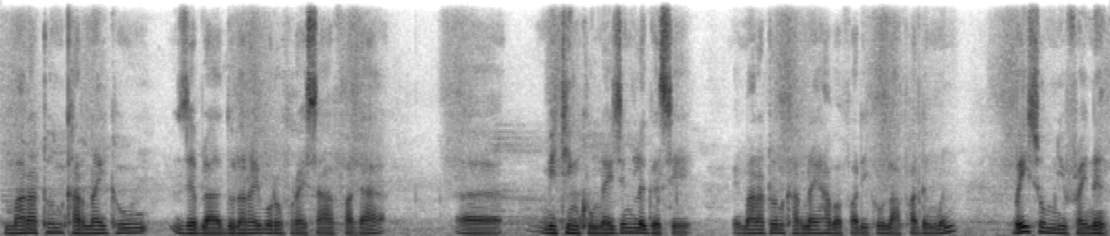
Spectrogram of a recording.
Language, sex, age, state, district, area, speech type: Bodo, male, 30-45, Assam, Udalguri, urban, spontaneous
